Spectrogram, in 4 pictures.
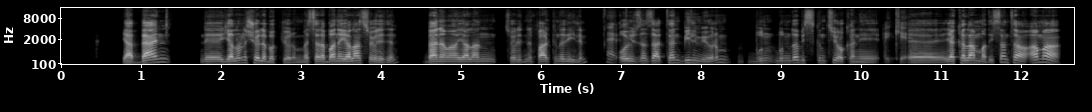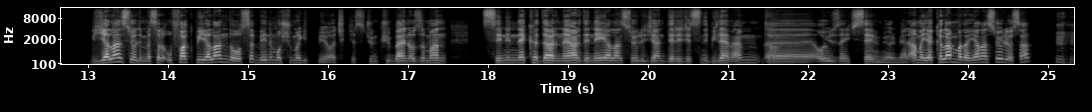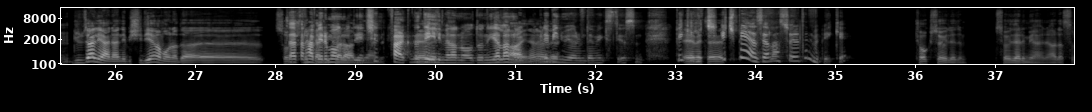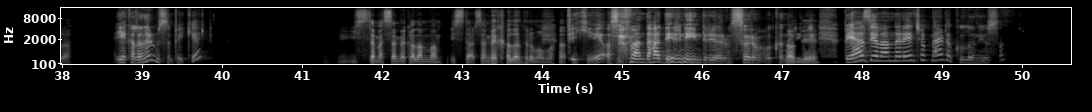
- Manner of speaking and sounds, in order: tapping; other background noise; other noise; laughing while speaking: "yakalanırım ama"; laughing while speaking: "o zaman daha derine indiriyorum sorumu"
- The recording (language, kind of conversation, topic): Turkish, podcast, Kibarlık ile dürüstlük arasında nasıl denge kurarsın?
